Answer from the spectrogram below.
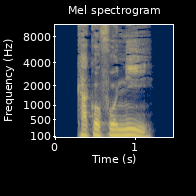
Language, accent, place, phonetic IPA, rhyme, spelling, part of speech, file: German, Germany, Berlin, [kakofoˈniː], -iː, Kakophonie, noun, De-Kakophonie.ogg
- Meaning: cacophony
